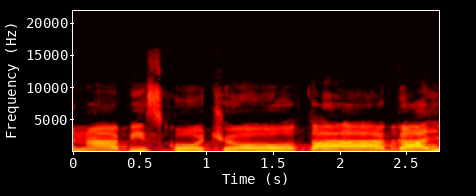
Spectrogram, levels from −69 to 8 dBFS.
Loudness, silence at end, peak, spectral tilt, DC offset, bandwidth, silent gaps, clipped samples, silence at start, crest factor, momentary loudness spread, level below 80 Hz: -19 LUFS; 0 s; -6 dBFS; -3 dB/octave; under 0.1%; 15.5 kHz; none; under 0.1%; 0 s; 14 dB; 9 LU; -56 dBFS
